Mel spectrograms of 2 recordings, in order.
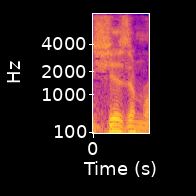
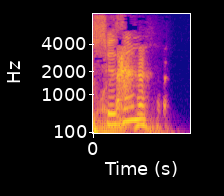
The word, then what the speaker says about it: schism: Oh, it just sounds so much I said shism wrong for 10 years. Okay, 20. – Schism? – Yeah, apparently it's schism.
